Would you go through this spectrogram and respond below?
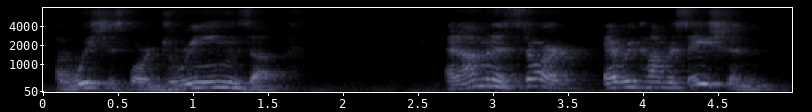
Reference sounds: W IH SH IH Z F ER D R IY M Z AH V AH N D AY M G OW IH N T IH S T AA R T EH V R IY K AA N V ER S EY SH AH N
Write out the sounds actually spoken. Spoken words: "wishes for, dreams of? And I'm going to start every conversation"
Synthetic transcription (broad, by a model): W IH SH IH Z F ER D R IY M Z AH V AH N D AY M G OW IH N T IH S T AA R T EH V R IY K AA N V ER S EY SH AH N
